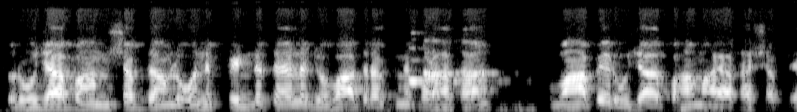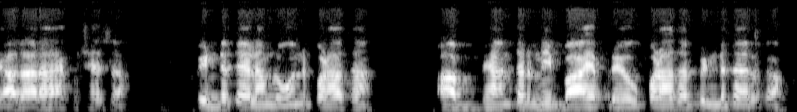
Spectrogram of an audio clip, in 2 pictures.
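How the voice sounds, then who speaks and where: A man lectures to students on Ayurveda in an even, level tone, stopping to chant Sanskrit verses and to press the class with quick questions. His voice comes through narrow and tinny, like a phone line, and sits at an ordinary middle pitch.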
